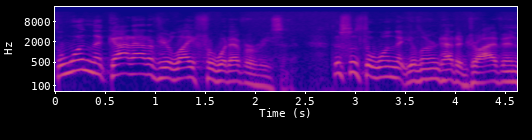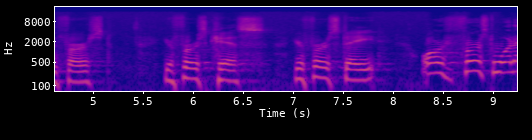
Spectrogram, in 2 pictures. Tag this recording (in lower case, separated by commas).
speech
